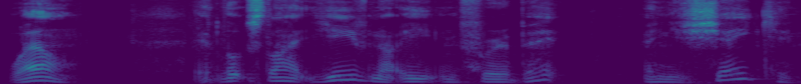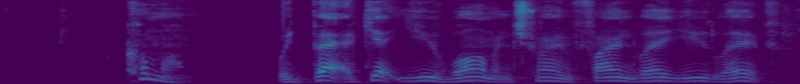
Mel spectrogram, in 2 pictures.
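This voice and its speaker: A man voicing a practical, kindly family dad in a children's story, gentle and down-to-earth. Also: lowish voice, expressive, moderate pace, husky. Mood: caring.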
